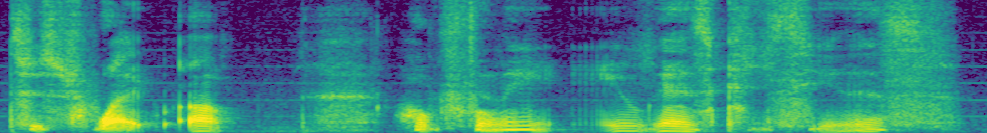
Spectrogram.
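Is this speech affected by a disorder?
Yes: cerebral palsy.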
